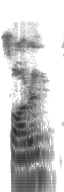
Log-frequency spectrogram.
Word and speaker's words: foreign: Even at the end, same, the combination GN at the end. For example, common words like campaign, design, foreign.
